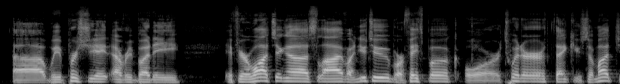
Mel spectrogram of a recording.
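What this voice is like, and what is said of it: Worn-out, partly lost voice. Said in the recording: “my voice is kind of gone a little bit too”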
